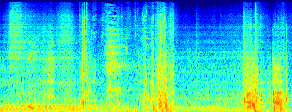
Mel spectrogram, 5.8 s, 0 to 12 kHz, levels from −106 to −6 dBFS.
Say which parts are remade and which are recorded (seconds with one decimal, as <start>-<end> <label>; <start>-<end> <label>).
0.0-1.8 remade; 1.8-3.5 recorded; 3.5-5.8 remade

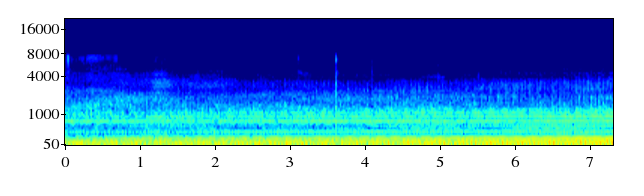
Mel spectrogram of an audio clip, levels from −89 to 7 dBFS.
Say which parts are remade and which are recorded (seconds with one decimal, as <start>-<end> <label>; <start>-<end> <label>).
0.0-7.3 recorded

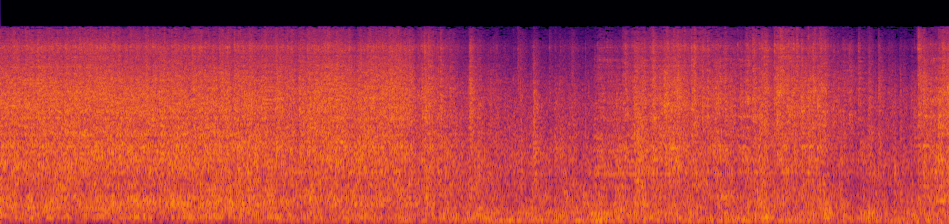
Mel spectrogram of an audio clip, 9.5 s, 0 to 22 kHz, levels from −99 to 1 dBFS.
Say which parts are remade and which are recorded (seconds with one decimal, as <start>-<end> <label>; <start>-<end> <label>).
0.0-1.0 recorded; 1.0-1.5 remade; 1.5-9.5 recorded

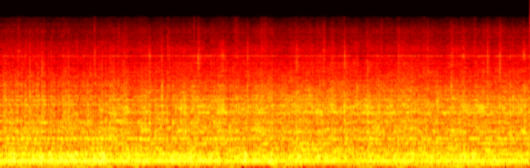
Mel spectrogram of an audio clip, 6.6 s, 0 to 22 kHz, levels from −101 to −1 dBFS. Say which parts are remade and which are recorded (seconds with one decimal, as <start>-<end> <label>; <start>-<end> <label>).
0.0-1.4 recorded; 1.4-6.6 remade

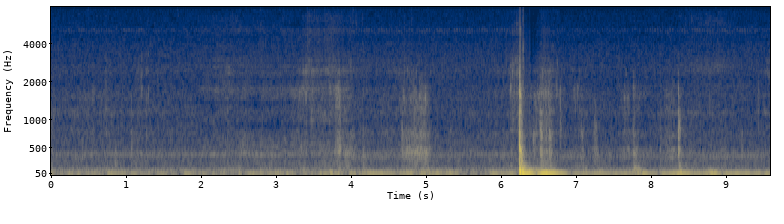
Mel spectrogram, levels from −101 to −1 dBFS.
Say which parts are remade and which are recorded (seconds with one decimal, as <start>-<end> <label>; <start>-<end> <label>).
0.0-2.0 recorded; 2.0-4.0 remade; 4.0-9.6 recorded

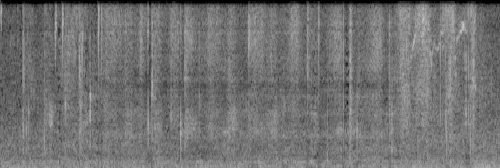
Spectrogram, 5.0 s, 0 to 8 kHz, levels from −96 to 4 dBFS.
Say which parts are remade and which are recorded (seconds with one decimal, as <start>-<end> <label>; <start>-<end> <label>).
0.0-1.0 recorded; 1.0-4.0 remade; 4.0-5.0 recorded

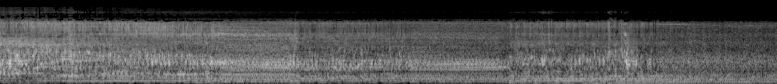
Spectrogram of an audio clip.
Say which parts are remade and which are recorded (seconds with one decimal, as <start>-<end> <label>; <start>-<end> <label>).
0.0-2.2 remade; 2.2-2.9 recorded; 2.9-4.1 remade; 4.1-5.0 recorded; 5.0-6.6 remade; 6.6-7.8 recorded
